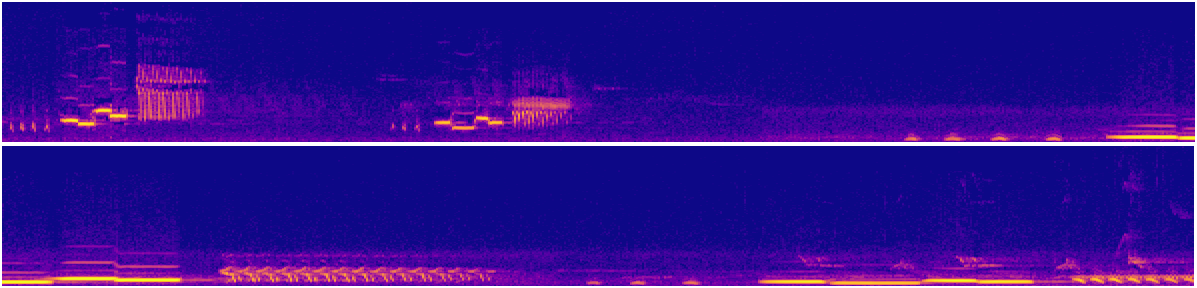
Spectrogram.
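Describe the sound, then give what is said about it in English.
Two brief, high, rapid bird-song phrases, then the same song slowed way down into deep, drawn-out whistles, separate ticking pulses and a long buzzy trill. No one speaks. “And when you slow them down, you can see that they're actually multiple elements in a row.”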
